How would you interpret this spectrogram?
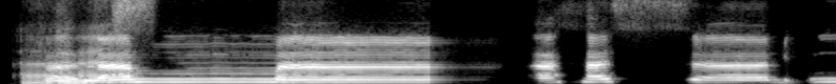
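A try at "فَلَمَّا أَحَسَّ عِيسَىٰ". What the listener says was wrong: Sa tak boleh panjang. Ahassa Isa.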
